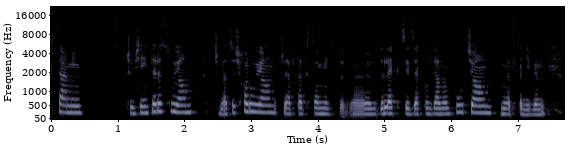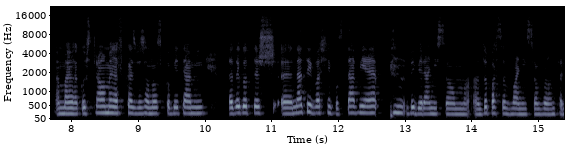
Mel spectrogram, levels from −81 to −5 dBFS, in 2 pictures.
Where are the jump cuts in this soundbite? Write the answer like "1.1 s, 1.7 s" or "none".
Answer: none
